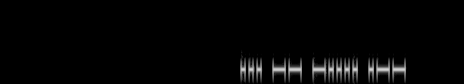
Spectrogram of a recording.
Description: Morse code, heard as a keyed tone, about 30 wpm, 700 Hz. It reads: SM6W
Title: DXCC-100 Call Signs - 4 Characters - Repeated 3x - 30wpm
